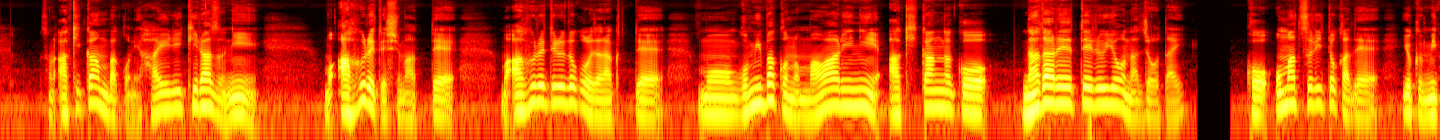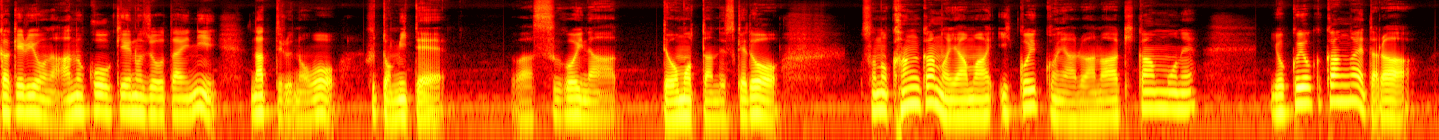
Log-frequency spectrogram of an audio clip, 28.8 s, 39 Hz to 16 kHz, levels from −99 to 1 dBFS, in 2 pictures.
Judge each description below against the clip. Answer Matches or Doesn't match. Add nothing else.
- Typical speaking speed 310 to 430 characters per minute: Doesn't match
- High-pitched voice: Doesn't match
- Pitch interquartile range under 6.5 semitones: Doesn't match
